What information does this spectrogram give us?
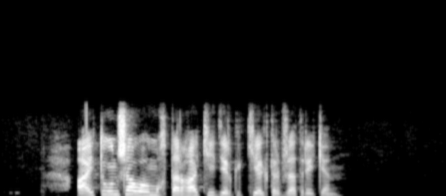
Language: Kazakh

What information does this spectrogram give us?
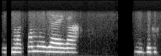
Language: Hindi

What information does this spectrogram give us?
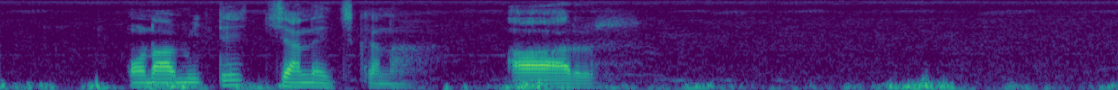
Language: Santali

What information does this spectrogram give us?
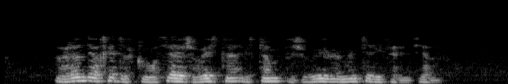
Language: Spanish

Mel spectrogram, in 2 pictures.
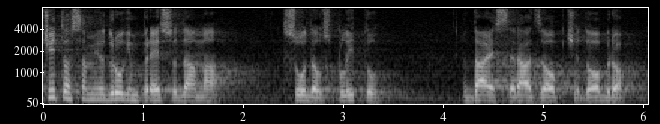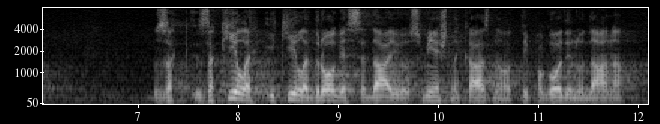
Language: Croatian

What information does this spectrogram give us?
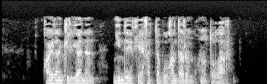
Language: Bashkir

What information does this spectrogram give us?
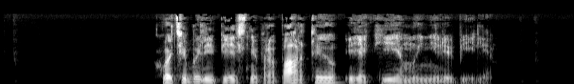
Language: Belarusian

